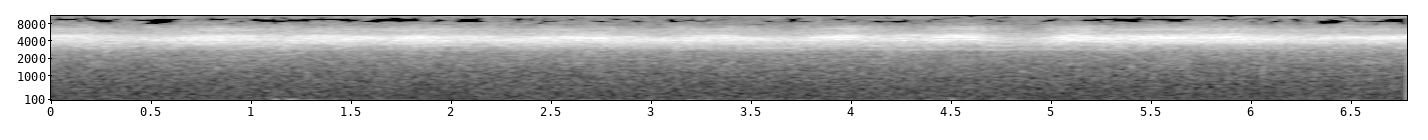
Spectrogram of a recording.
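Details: Continuous high, sizzling shrill of male cicadas singing with their tymbals during summer in Japan, a level wall of sound that swells slightly at moments.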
